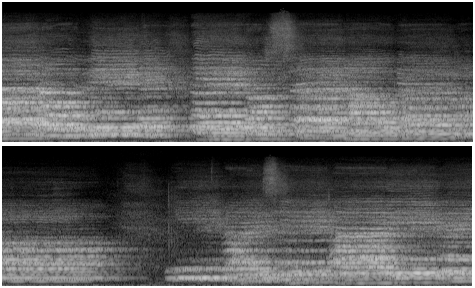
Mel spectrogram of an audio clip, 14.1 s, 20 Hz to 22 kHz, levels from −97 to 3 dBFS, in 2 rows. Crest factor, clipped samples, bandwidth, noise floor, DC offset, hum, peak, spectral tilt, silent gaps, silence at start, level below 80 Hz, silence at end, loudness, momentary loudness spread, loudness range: 16 dB; under 0.1%; 15 kHz; -52 dBFS; under 0.1%; none; -10 dBFS; -5 dB/octave; none; 0 s; -64 dBFS; 0 s; -25 LUFS; 9 LU; 7 LU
